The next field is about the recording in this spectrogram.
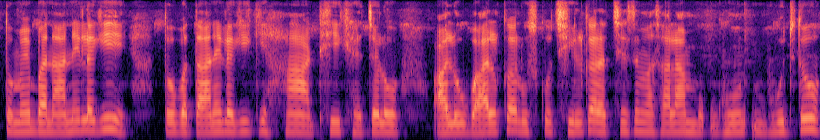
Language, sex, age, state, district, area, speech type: Hindi, female, 18-30, Uttar Pradesh, Varanasi, rural, spontaneous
